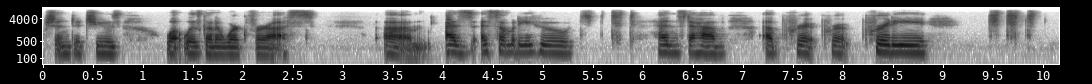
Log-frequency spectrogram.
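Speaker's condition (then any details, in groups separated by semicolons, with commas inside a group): Stuttering; covert since childhood, immediate onset soon after starting to talk, school therapy from kindergarten, private therapist; recovering covert, still stutters, American Institute for Stuttering 3-week intensive program, fluency shaping techniques; formerly word switching and avoiding, held back stutters, pushed words out, appeared out of breath; repeated sounds, blocks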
